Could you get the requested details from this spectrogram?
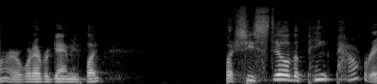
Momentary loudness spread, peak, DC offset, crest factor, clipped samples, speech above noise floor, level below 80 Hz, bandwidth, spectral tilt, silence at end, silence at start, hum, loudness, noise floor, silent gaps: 10 LU; -6 dBFS; under 0.1%; 20 dB; under 0.1%; 51 dB; -56 dBFS; 16 kHz; -6 dB/octave; 0 s; 0 s; none; -24 LUFS; -75 dBFS; none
